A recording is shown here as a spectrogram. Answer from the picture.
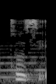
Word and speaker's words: Tocci: Tocci. It is so sad that we cannot hear you, Tocci. I'm sorry. Tocci, okay, perfect.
